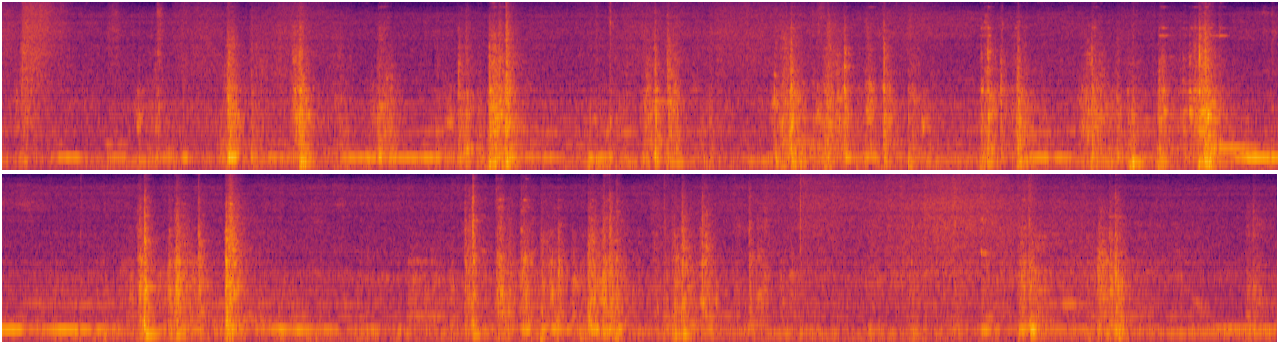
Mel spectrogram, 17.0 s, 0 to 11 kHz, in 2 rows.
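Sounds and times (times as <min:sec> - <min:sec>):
excavator motor hum: 0:00.0 - 0:17.0.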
